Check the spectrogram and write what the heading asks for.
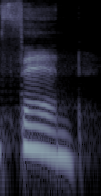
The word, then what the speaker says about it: Fan: So NVIDIA's AI scientist researcher, his name's Jim Fan. Great follow on Twitter, by the way. Also great last name. So that's F-A-N. That's not P-H-A-N. That's Jim Fan, but pronounced the same.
